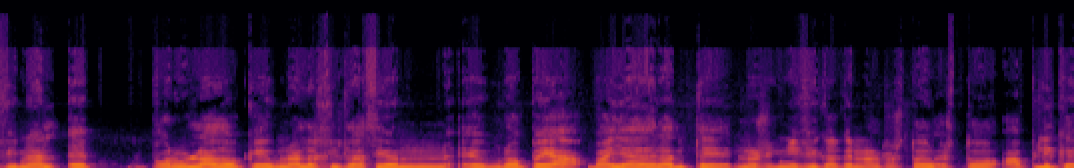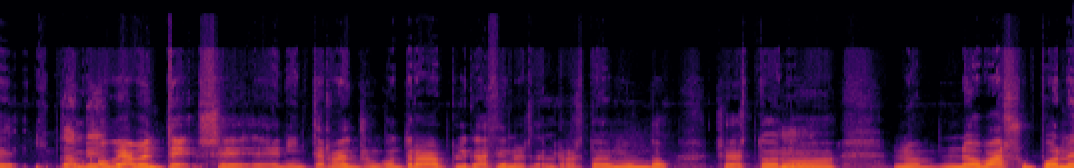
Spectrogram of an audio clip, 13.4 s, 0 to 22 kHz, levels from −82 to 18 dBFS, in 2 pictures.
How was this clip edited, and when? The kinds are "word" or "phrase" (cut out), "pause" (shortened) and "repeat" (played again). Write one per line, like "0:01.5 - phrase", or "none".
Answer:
0:03.7 - word
0:05.8 - word
0:07.0 - word
0:09.0 - word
